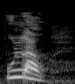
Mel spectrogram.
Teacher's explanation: Cara pengucapannya mulai dari posisi bibir datar untuk bunyi A, lalu meluncur menjadi lebih bundar untuk bunyi U tanpa berhenti di tengah. Jadi, bunyinya mengalir menjadi satu. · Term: diftong, diftong au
